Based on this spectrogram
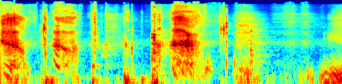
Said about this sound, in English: I'm just munching, bro. Keep munching into the mic. Make sure whoever's listening loves it.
